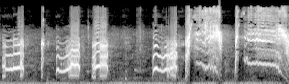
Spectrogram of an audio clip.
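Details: Crying of a baby macaque abandoned by its mother: short wavering harmonic wails, then longer harsher screeching cries toward the end.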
